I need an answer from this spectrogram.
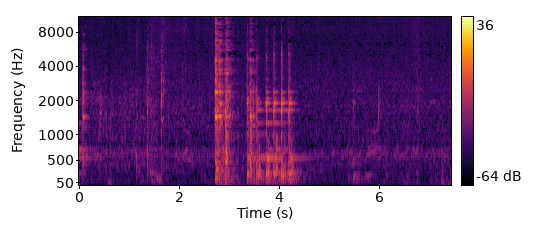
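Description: Food sizzling in hot oil in a Dutch oven as meat goes in with the onion and carrot. A few light knocks come first, then a loud metallic clatter about three seconds in that leaves a brief ringing.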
